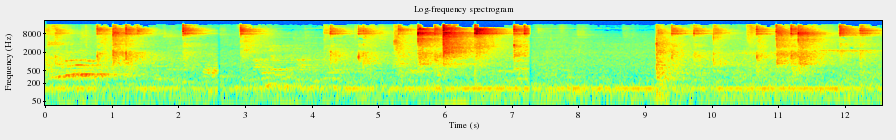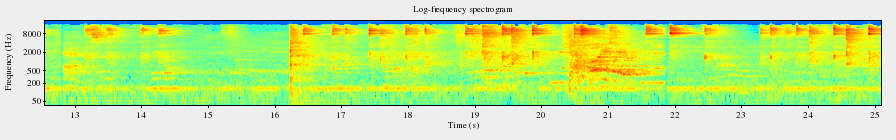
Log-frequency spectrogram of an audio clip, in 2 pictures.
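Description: A table tennis ball clicks back and forth off a table and paddles.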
